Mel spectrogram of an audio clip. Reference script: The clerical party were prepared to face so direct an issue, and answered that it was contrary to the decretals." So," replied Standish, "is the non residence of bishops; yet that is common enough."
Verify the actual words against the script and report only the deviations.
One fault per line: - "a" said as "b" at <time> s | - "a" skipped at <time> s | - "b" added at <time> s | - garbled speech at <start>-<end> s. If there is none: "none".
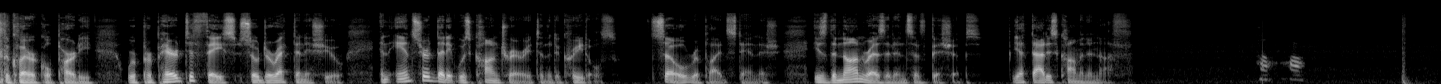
none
